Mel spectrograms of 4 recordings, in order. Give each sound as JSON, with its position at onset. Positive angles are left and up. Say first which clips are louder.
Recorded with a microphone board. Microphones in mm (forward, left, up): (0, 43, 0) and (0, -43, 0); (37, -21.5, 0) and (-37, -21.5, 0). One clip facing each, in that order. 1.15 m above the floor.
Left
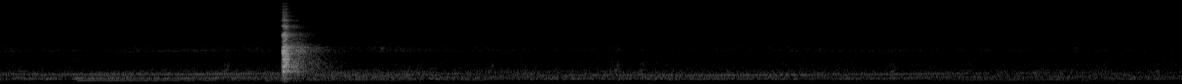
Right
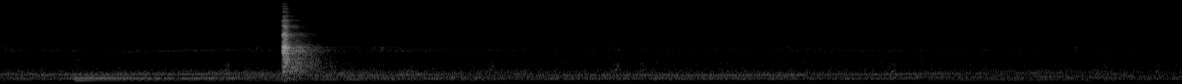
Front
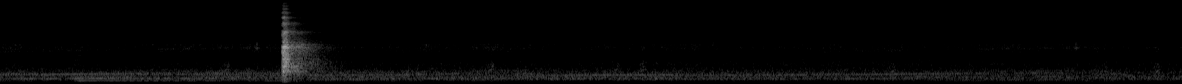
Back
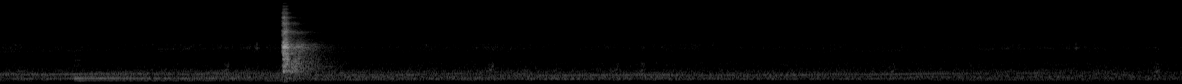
{"t": 0.7, "sound": "a piano", "louder": "right 5 dB, back 5 dB", "azimuth_deg": -120, "distance_m": 1.2}
{"t": 2.8, "sound": "a clap", "louder": "left 4 dB, front 3 dB", "azimuth_deg": 40, "distance_m": 1.0}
